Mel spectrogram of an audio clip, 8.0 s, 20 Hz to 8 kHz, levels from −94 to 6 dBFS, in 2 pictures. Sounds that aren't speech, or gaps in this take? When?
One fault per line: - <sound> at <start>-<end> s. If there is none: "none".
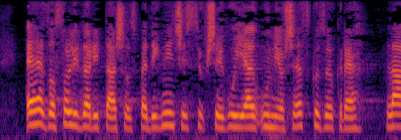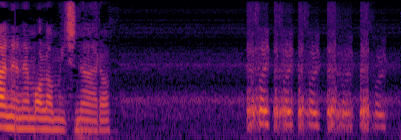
- laugh at 6.5-7.9 s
